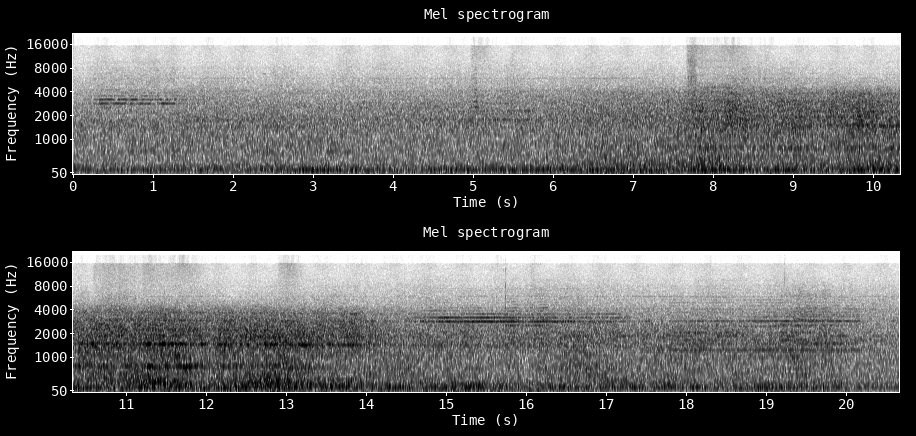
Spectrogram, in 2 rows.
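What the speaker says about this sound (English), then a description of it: "Next takeoff happening now on 25 right on the south side" A jet airliner takes off from runway 25 Right at LAX, a steady broadband engine roar holding loud and constant throughout, swelling slightly near the middle with no speech over it.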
